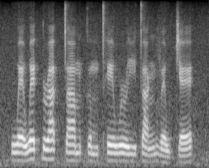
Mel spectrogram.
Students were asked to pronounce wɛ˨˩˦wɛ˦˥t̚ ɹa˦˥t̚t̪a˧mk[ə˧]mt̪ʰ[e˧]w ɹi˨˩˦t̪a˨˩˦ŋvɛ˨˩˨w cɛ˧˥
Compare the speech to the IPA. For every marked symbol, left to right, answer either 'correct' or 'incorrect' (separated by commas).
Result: incorrect, correct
